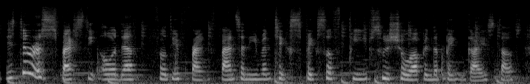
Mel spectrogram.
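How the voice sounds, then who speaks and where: High-voiced Indonesian woman streamer. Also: brisk, soft background music. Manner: chatty, reads viewer comments aloud, thinks out loud. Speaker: VTuber streamer. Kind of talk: casual livestream chat.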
